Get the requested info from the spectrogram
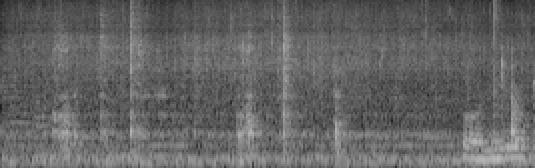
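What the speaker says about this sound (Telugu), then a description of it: "పన్నీర్ కూడా ఫ్రై అయింది." Paneer cubes fry in a pan for veg fried rice, with a continuous sizzle broken by repeated spatula scrapes and clinks. Stirring grows busier toward the end.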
